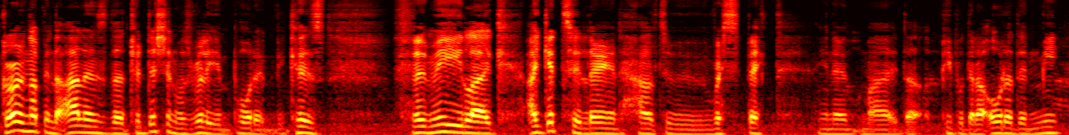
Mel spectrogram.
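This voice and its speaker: Young Tongan man, easygoing podcast guest, mid-pitched voice, chuckles between thoughts. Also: normal speed, fairly bright tone, slight background noise. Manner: laid-back, laughs often, many restarts. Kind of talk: casual interview chat.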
